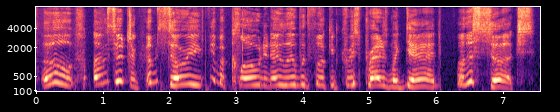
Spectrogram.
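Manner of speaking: high, whiny mock British teen accent; mocking the annoying teenager in a bad British accent. Vlogger mocking the movie's teen clone character in a high, whiny fake British accent. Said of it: "I can't do a British accent".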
